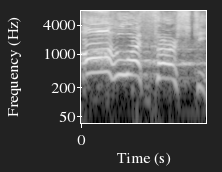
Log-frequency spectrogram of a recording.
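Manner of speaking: full-throated shout, very loud and very high. Telling a story of a voice standing up in a crowd, retelling a shout. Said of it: "it wasn't quiet, it was a shout".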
